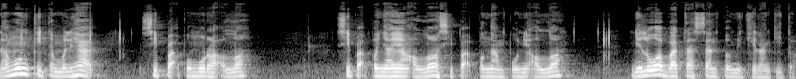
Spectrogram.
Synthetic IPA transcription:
namʊnkit̪aməliɦat̪̚ | sifaʔpəmuɾaɦɑ̰lːɔh | sipa̰ʔpəɲajaŋʔɑ̰lːɔhsipa̰ʔpəŋampunḭʔɑ̰lːɔh | d͡ʒəluabat̪asanpəmikiɾankit̪a

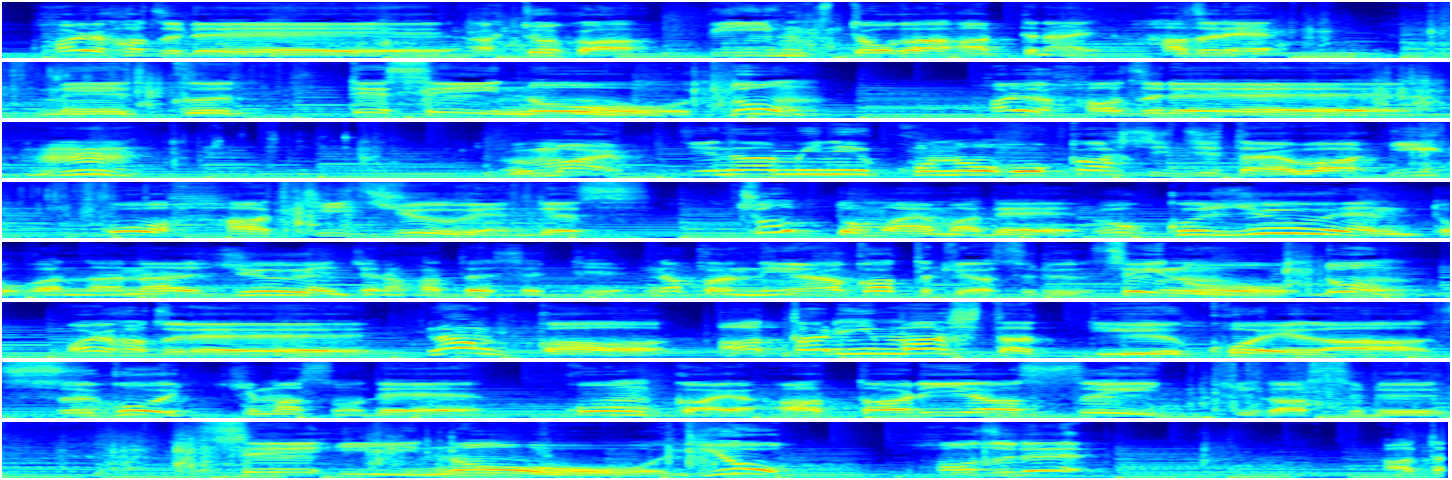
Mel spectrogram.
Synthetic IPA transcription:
haihazɨɾeat̪okapʲĩnt̪o̞ɡaʔat̪ːe̞na̰ḭhazɨɾe̞mekɯ̟t̪ːe̞se̞inoːd̪õ̞ŋ | haihazɨɾe̞ɯ̟̃ | ɯ̟maet͡ɕinamʲiɲ̟iko̞no̞ʔːkaɕid͡ʑit̪aiβaʔikːo̞hat͡ɕiʑɨːẽ̞nd̪e̞sɨ̥ | t͡ɕo̞t̪ːo̞maemad̪e̞ɾo̞kɯ̟ʑɨːẽ̞nt̪o̞kananaʑɨːẽ̞ɲ̟d͡ʑanakat̪ːad̪est̪akʲːe̞̰nãŋkane̞aɡat̪ːakʲiɡasɨɾɯ̟se̞inod̪õ̞ɴ̃ | haiɦazɨd̪enãŋkaːt̪aɾʲimaɕi̥t̪at̪ːe̞jɯ̟ːko̞e̞ɡasɨɡo̞ikʲimasɨno̞d̪e̞ | kõ̞ŋkaiʔat̪aɾʲijasɨikʲiɡasɨɾɯ̟ | seinojo | hazɨɾe̞ | at̪

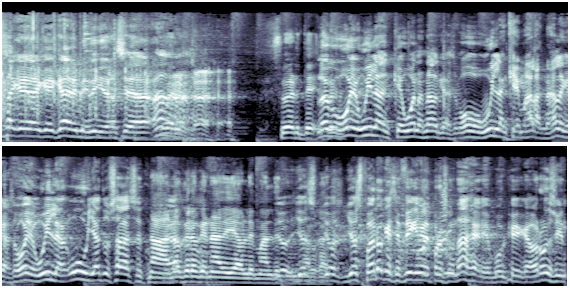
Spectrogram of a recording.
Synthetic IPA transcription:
sakekekeðemiβiðaos̬eaa | sweɾt̪elweɣɣoojewilaŋkeβwe̞nasnalɣasowilaŋkemalasnalɣasojewilaŋuʝat̪usaβesesknonokɾeokenaðjeaβlemald̪eojooʝoespe̞ɾokes̬efiɣeŋelpeɾso̞nahepoɾkekaβɾo̞ns̬in

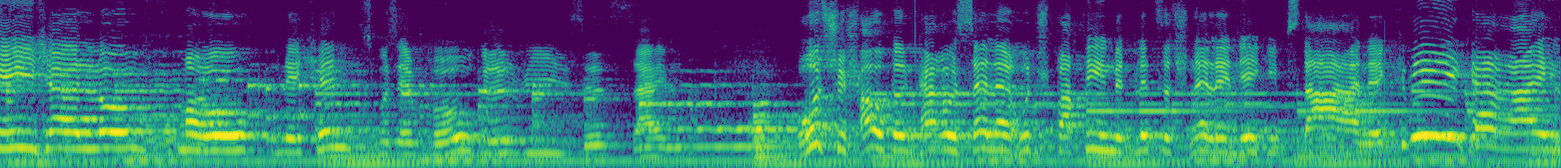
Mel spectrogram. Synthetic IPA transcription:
ɪçəlɔfmaflɪçhənsmʊsɪfoːɡl̩viːzəz̥aɪn | ʁʊsʃəʃaʊkl̩nkʰaʁʊsɛləʁʊt͡ʃt̚paɐtʰiːənmɪt̚b̥lɪt͡səsʃnɛləneːɡ̥iːp̚tsd̥aːaɪnəkʰv̥iːɡəʁaɪ

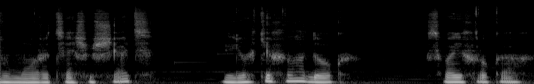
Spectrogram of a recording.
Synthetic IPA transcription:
vɨmoʐɨtʲɪɐɕːʊɕːætʲ | lʲoxʲkʲɪxlˠɐd̪ok | fsvɐixrʊkax

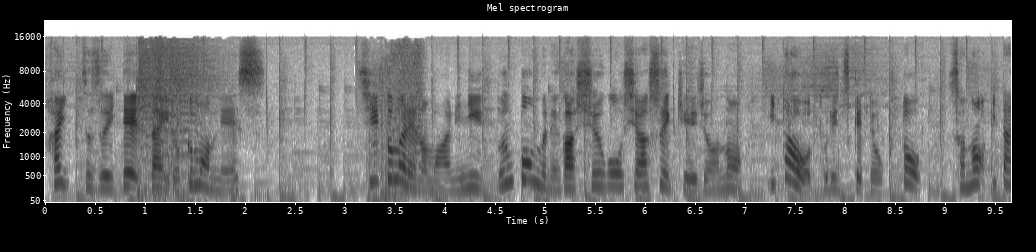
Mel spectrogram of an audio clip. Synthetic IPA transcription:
hait͡sɨzɨit̪e̞d̪aiɾo̞kɯ̟mõ̞nd̪e̞sɨ̥ | ɕiːkɯ̟mɯ̟ɾe̞no̞maβaɾʲiɲ̟ib̥ɯ̟̃mpõ̞mbɯ̟ɾe̞ɡaɕɨːɡo̞ːɕijasɨike̞ːʑo̞ːno̞it̪ao̞t̪o̞ɾʲit͡sɨ̥ke̞t̪e̞o̞kɯ̟̥t̪o̞so̞no̞ʔit̪a

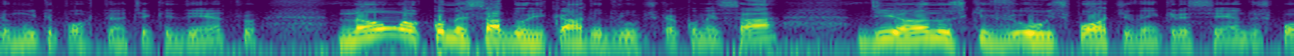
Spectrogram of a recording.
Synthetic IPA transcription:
ɾʊmũj̃t̪ĩpoɾt̪ɐ̃nt͡ʃɪakid̪ẽnt̪ɾʊ | nɐ̃w̃akõmesaɾd̪ʊhikaɾd̪ʊd̪ɾubɪskɐkõmesaɾd͡ʒɪɐ̃nʊskɪʊispɔɾt͡ʃɪvẽj̃kɾesẽnd̪ʊispɔ

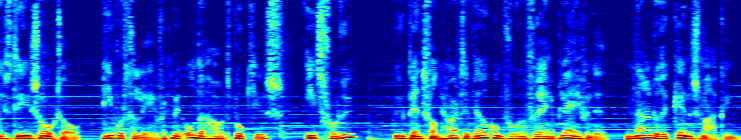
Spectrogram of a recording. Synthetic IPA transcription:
ɪsdezowto̰w | diʋɔɹtχəlejvəɹtmɛtɔndəɹɦɑwtzbukjəs | itsfʊːry | ybɛntfɑnɦɑɹtəʋɛlˠkɔmvʊːɹənvrɛjblɛjvəndə̰ | naːdərəkɛnɪsma̰ːkɪŋ

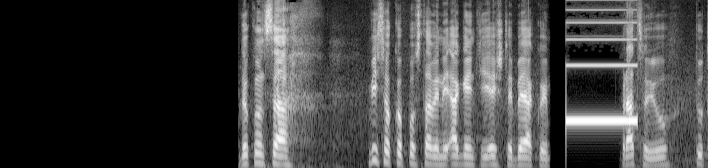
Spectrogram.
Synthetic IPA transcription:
d̪ɔkɔnt͡sa | ʋisɔkɔpɔst̪aʋɛniːaɡɛnciɛʃt̪ɛːbɛːakɔjɛpɾat͡sujuːt̪uːt̪

